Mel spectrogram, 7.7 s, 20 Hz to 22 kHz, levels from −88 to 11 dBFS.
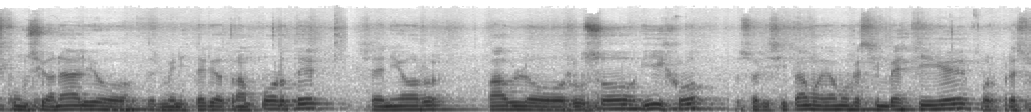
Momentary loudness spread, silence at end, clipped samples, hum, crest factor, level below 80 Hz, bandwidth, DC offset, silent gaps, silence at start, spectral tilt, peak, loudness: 7 LU; 0 s; under 0.1%; none; 12 dB; -44 dBFS; 13 kHz; under 0.1%; none; 0 s; -8 dB/octave; 0 dBFS; -13 LUFS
